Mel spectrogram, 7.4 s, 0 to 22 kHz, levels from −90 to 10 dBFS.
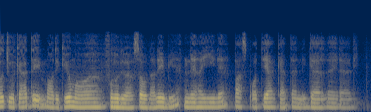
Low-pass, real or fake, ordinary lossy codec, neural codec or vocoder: none; fake; none; codec, 16 kHz, 0.4 kbps, LongCat-Audio-Codec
